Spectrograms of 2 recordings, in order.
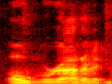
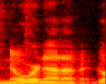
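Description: First: "Oh" pitched up, then falling on "out of it"; mock relief. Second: Lower-pitched "No, we're not out of it"; mock letdown. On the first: Viewer thinking the tense scene is over, mock relief on "Oh". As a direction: lift "Oh" in acted relief. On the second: Viewer realising the danger continues, lowered letdown on "not out of it". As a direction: drop "No" low as a correction. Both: Alternating relief and letdown in suspense.

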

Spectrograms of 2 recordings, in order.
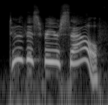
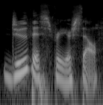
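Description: First: "Do this for yourself." said again much higher, stressing "this"; emphatic high repeat. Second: Said in the usual way. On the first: Shown as a demonstration. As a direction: jump way up in pitch and lean on "this".

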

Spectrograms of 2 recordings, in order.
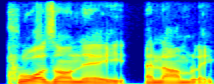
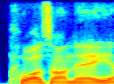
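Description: First: Said in the usual way. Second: Cloisonné with a nasal French vowel and rising end, French accent; attempted French accent. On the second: Shown as a demonstration. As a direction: try your best French accent on Cloisonné. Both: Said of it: "trying to do my best French accent there".

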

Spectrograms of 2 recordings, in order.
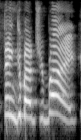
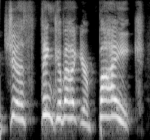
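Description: First: Higher imitation of a director calling out; retelling the director's odd note, mock shouted. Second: Higher, slow imitation of a director calling out; mock director's shout. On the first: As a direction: toss it out like the director did. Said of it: "when he's like". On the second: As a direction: call it out like the director on set. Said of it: "he started shouting".

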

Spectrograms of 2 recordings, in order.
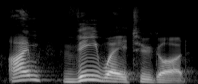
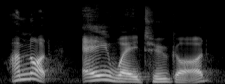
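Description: First: "the" said as "thee", landing firmly and slowly; correcting a listener, lean hard on "the"; stress on the. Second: Correcting a listener, lean hard on "not"; stress on not. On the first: Preacher insists Jesus is the only way, stressing "the". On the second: Preacher denies Jesus is merely a way, leaning on "not". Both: Shown as a demonstration.

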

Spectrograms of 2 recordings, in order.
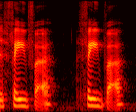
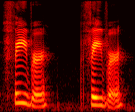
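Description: First: Slow British "favor" with an r-less ending; British accent. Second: Slow American "favor" ending on an r; American accent. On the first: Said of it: "它在英式里面我念是". (英式发音) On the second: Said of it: "美式就是". (美式发音) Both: Shown as a demonstration.

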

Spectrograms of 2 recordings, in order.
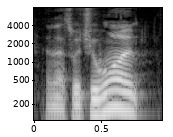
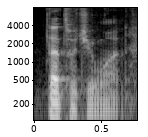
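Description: First: Said in the usual way. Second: Much lower, mock-serious repeat; deep comic voice. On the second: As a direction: drop into a low joking voice. Repeats line in a low voice.

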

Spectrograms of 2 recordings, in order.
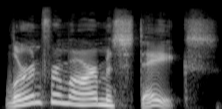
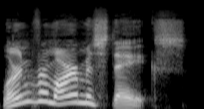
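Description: First: Slow mock sage. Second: Mock sage advice. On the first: Repeated slower, still high. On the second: Mock wise-elder advice.

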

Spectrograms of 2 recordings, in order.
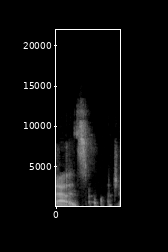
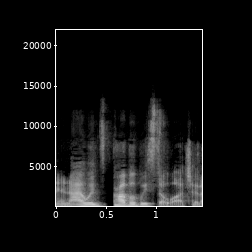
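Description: First: Much softer, voiceless aside; whispered aside. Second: Said in the usual way. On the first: Real, not acted. Admitting she'd watch a dad-bod cooking show, whispered aside. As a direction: drop to a whisper, half to herself. Repeats the line under her breath.

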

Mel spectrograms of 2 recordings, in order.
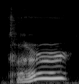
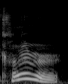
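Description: First: "Klummer?" pitched much higher with a questioning rise; puzzled question. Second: "Klummer." said flat with a falling end; flat statement. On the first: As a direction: ask "Klummer?" in disbelief, sweeping up high. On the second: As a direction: settle on "Klummer" as if it were obvious. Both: Retold or imitated. Woman repeating the odd name.

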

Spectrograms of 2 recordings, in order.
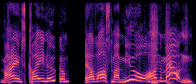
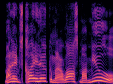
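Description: First: Louder pitched-up shout; yelling even louder. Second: Raised shouting voice; yelling over noise. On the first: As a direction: belt it out so the whole bar hears. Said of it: "so I yell even louder". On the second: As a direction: call out over the racket. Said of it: "I'm yelling". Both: Retold or imitated.

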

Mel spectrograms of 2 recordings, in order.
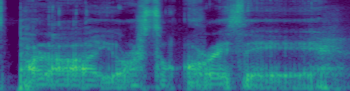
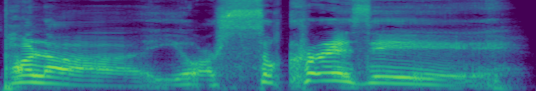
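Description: First: Put-on hushed French-accented whisper; softly breathed French movie line; imitated French accent. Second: Put-on slow, drawn-out French accent; mock French movie accent. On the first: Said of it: "and so she always says". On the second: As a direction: stretch it out like a suave French film husband. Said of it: "for that French accent".

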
